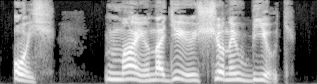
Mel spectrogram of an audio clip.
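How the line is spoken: Moaning. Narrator (Ukrainian): простогнала Герміона

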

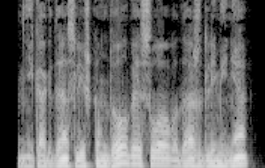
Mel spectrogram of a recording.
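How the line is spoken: Grumbling. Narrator (Russian): проворчал Фангорн

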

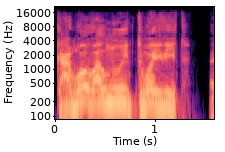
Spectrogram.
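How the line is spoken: Sharp bark. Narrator (Russian): рявкнул он

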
